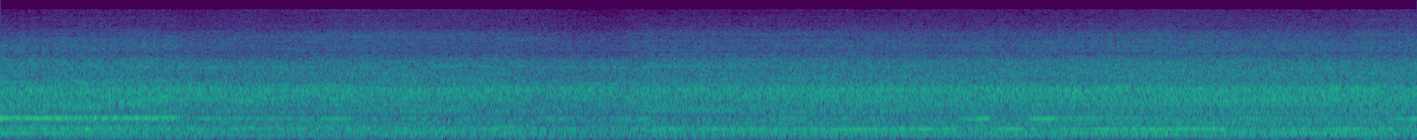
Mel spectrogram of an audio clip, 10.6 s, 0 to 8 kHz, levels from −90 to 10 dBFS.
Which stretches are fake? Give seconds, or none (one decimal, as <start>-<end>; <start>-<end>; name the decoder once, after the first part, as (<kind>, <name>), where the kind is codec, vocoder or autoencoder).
none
